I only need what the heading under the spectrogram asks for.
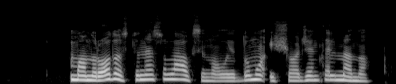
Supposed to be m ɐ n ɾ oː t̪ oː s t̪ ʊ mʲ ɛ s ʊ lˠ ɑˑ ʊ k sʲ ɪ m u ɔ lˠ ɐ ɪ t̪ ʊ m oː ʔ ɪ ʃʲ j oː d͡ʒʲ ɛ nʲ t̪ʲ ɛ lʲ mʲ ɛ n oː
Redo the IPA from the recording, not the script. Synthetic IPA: m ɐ n ɾ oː d̪ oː s t̪ ʊ nʲ ɛ s ʊ lˠ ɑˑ ʊ k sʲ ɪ n u ɔ lˠ ɐ ɪ d̪ ʊ m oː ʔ ɪ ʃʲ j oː d͡ʒʲ ɛ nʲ t̪ʲ ɛ lʲ mʲ ɛ n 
